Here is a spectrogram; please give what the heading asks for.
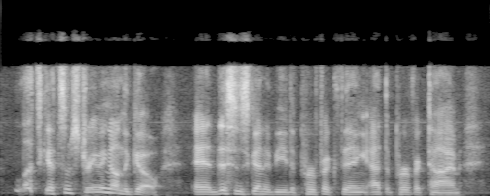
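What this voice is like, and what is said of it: Excited, unusually high-pitched voice. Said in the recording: “am I excited, if you couldn't tell from my voice reaching octaves that it hasn't in a while”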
